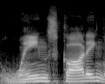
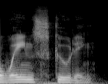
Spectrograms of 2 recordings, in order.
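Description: First: "wainscoting" with "scot" rhyming with "hot"; first candidate pronunciation. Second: "wainscoting" with "scot" as "scoot"; second candidate pronunciation. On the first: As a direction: say WAYNE-skot-ing for "wainscoting". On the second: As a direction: say WAYNE-skoo-ting for "wainscoting". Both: Shown as a demonstration. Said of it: "tell me the proper pronunciation".

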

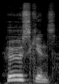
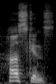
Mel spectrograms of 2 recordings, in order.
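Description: First: "Hooskins" with a long oo, pitched higher; "Hooskins", first vowel as in goose; long OO variant. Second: "Huskins" with a short uh in the first syllable; "Huskins", first vowel as in husk; short U variant. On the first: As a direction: say "Hooskins" as HOOS-kins. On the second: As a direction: say "Huskins" as HUSS-kins. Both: Shown as a demonstration. Echoes both versions of surname.

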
